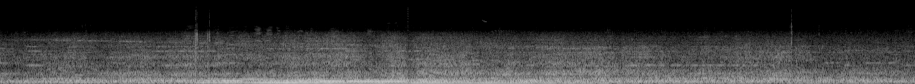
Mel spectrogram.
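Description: A P-3C Orion patrol aircraft at an airshow demonstration drones loudly with propeller engines, the low roar swelling as an engine restarts, with an announcer speaking faintly over the noise.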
